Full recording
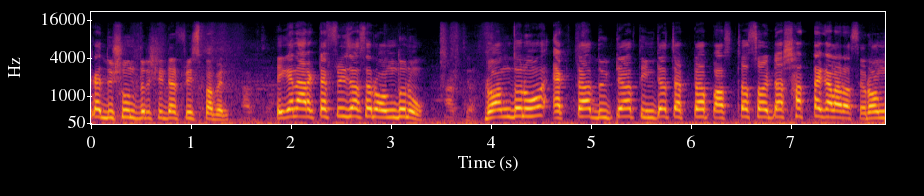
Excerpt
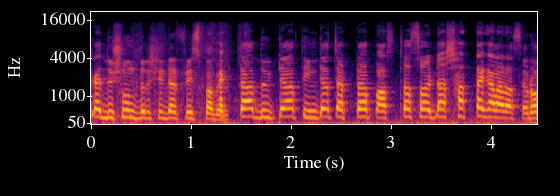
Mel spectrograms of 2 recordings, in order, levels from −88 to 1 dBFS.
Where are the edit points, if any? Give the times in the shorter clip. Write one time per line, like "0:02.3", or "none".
0:01.4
